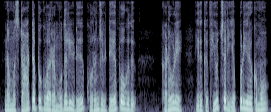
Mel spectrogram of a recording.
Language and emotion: Tamil, fearful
